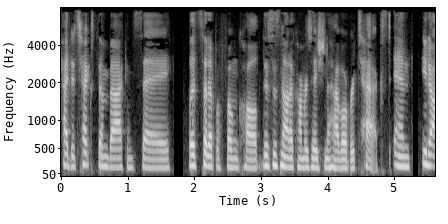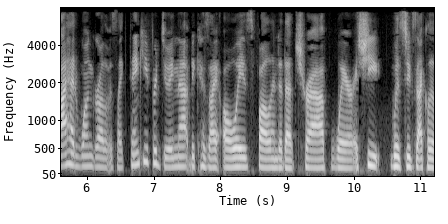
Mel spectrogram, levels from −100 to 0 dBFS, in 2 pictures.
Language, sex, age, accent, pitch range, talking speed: English, female, 20-39, American, 160-200 Hz, 255 wpm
